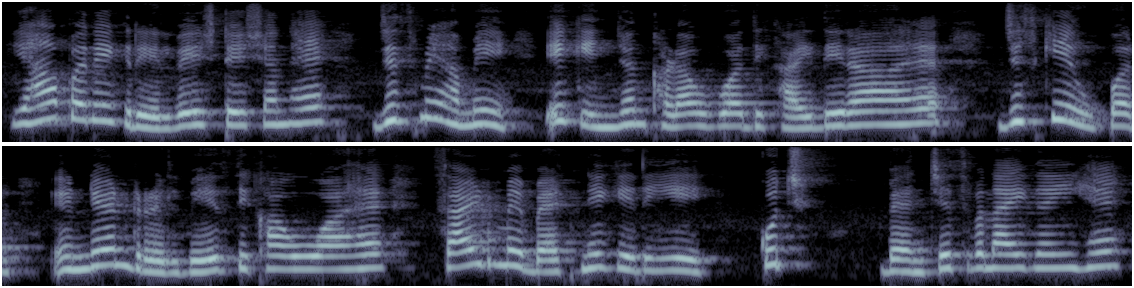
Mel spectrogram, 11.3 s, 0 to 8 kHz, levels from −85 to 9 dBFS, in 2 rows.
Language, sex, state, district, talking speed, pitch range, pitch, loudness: Hindi, female, Maharashtra, Dhule, 175 wpm, 235-295 Hz, 265 Hz, -23 LUFS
